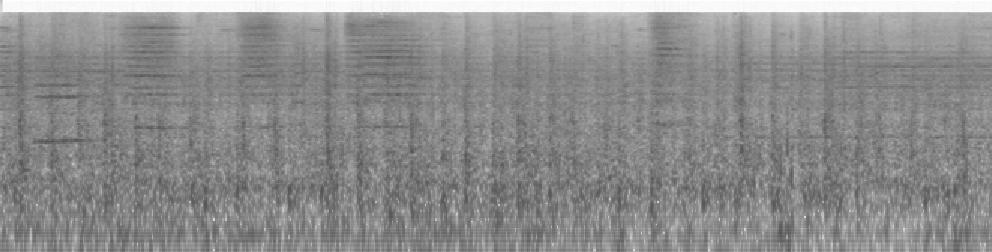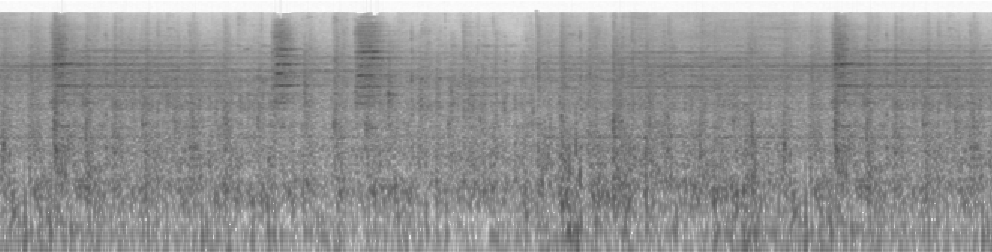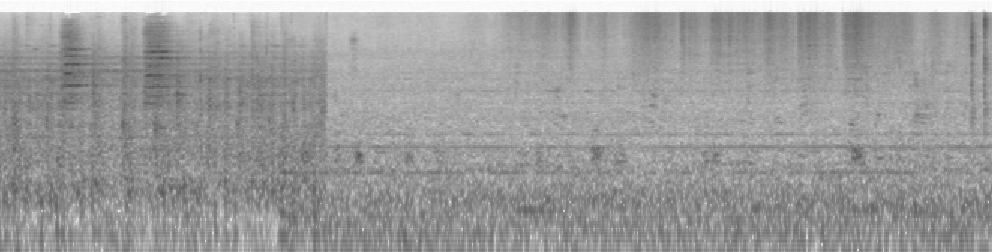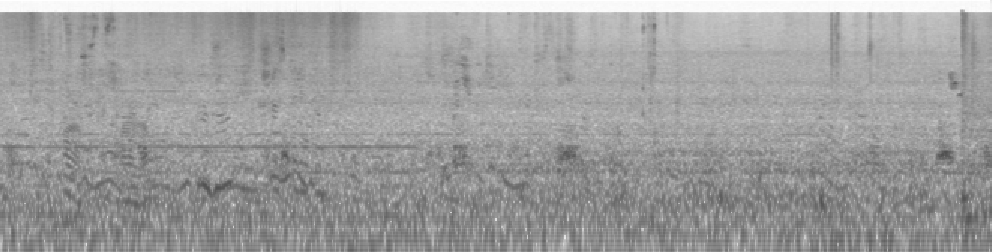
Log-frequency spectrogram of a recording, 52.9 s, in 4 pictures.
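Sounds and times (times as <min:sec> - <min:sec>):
wheels rumbling on rail: 0:00.0 - 0:52.9.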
